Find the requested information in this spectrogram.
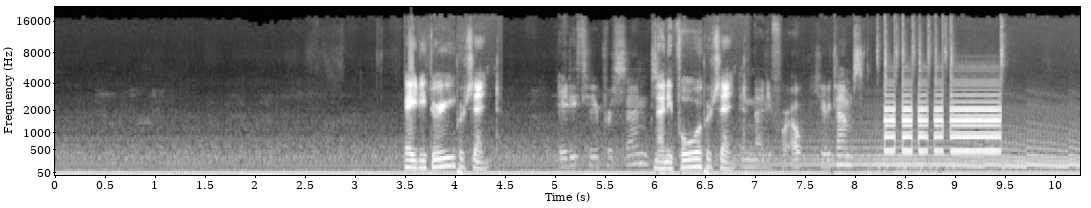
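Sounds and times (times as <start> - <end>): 
Quattro racing car engines droning on a track in a racing video game: 0.0 - 10.2
speech: 3.5 - 9.7.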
